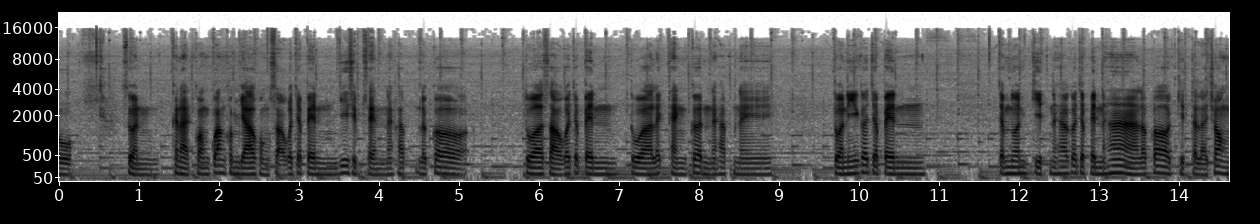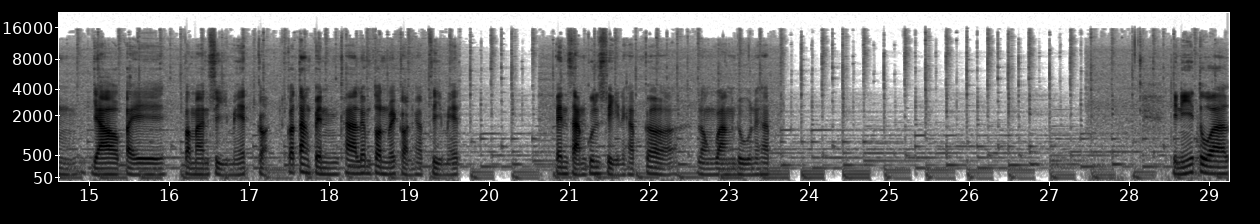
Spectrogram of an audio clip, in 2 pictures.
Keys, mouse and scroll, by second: 11.2 click, 17.5 click, 20.0 click, 20.6 click, 27.0 middle click.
